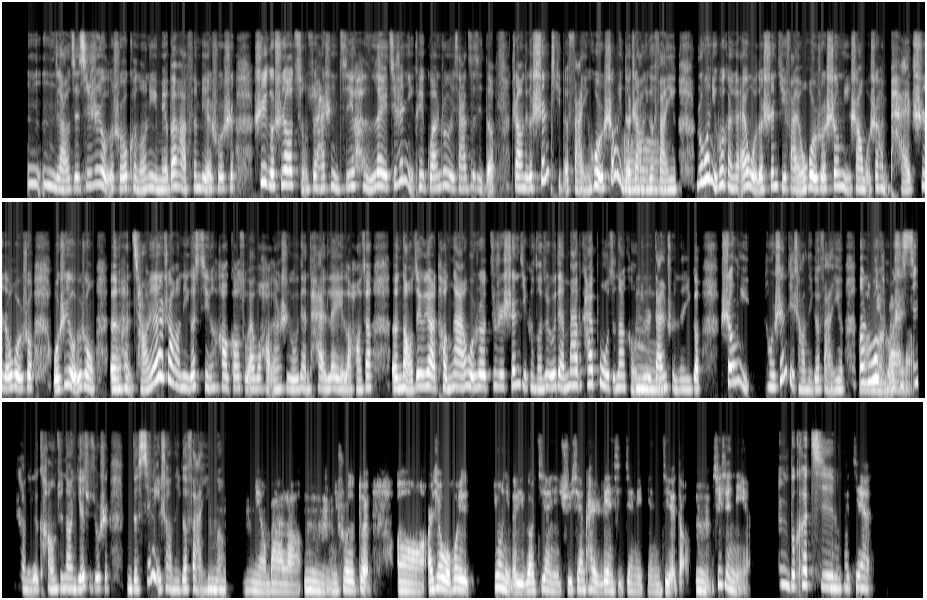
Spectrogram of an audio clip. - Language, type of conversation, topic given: Chinese, advice, 朋友群经常要求我参加聚会，但我想拒绝，该怎么说才礼貌？
- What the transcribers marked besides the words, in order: none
